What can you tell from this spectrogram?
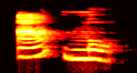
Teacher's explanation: Amor. Qual a sílaba mais forte? Mo. Então, é a última sílaba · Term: oxítona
